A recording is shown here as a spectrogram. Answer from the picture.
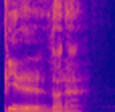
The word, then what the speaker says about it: píldora: Yeah, it's actually got an accent on the I. Una píldora.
